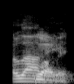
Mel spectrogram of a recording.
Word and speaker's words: Olave: It's Chris Olave, or is it Chris Olave? – Olave. Yeah. – Olave.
